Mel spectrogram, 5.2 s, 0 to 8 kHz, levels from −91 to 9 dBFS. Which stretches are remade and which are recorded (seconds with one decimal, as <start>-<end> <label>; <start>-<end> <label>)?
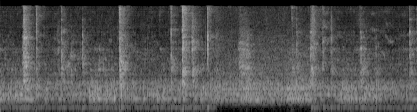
0.0-2.7 remade; 2.7-3.9 recorded; 3.9-5.2 remade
